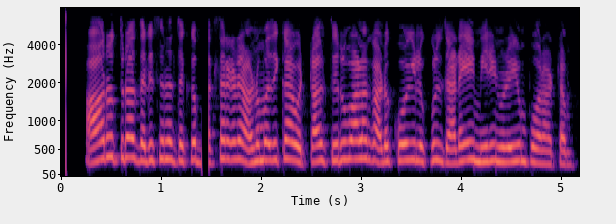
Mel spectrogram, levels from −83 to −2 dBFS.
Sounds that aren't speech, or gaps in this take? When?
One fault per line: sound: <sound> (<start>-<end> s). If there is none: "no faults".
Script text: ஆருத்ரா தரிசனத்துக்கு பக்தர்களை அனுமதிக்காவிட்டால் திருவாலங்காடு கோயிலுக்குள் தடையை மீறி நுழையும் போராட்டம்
sound: dropout (1.4-1.5 s)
